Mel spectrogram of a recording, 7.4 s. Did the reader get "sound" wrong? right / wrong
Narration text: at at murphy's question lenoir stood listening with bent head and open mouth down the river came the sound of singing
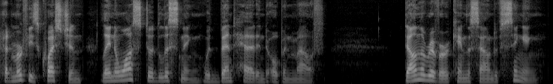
right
